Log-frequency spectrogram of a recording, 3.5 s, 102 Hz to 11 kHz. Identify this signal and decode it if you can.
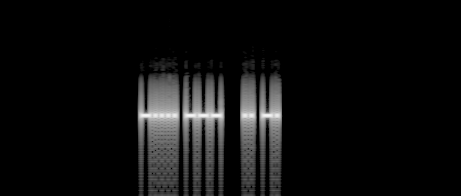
Morse code, heard as a keyed tone, about 50 wpm, 700 Hz. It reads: 6O IN
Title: Winter Field Day Exchanges Encore 50wpm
